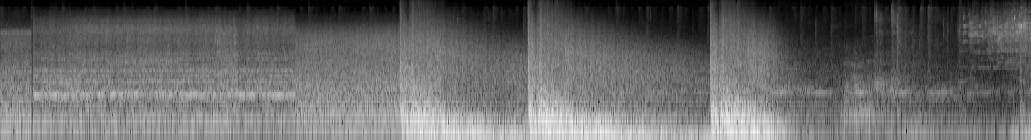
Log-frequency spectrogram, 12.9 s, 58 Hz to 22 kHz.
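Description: Russian Sukhoi Su-25 air strike bombardment, heard as a steady rumble that gives way to several heavy, booming blasts with long rolling decays, then a quieter tail.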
